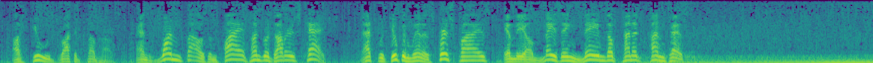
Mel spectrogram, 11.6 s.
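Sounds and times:
speech: 0:00.2 - 0:09.3
full-size motor truck engine rumbling, pulling a space rocket: 0:06.6 - 0:11.6.

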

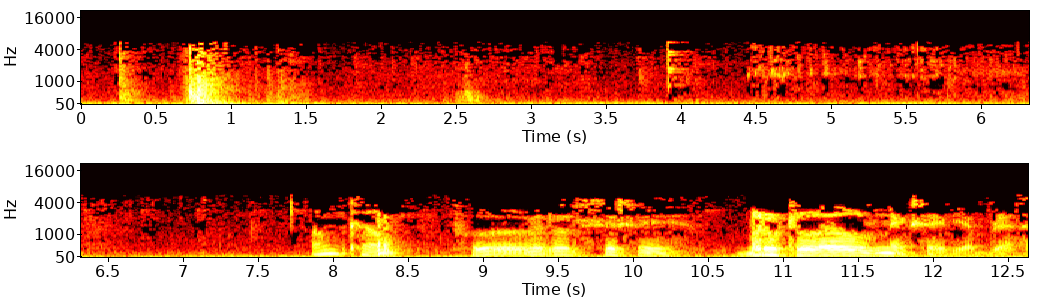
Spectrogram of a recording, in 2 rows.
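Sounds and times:
low steady hum: 0:00.0 - 0:12.6
faint clicks and light knocks: 0:00.1 - 0:04.4, 0:05.5 - 0:08.9
door swinging shut with a muffled thud: 0:00.3 - 0:01.5
speech: 0:07.9 - 0:12.6.

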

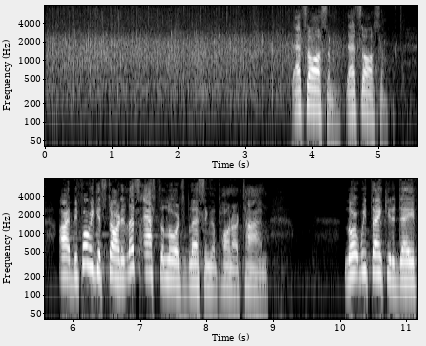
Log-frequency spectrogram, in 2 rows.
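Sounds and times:
church audience clapping to welcome a guest: 0:00.0 - 0:05.4
speech: 0:03.7 - 0:05.2, 0:05.8 - 0:09.1, 0:10.1 - 0:11.1.

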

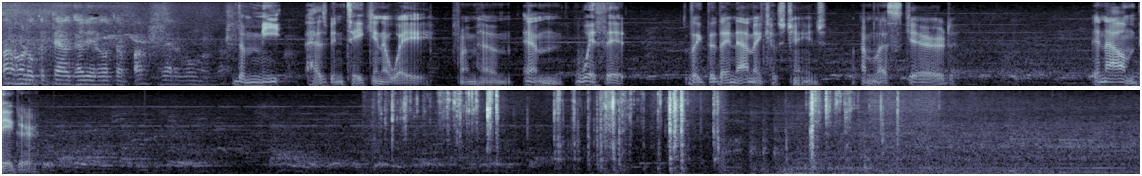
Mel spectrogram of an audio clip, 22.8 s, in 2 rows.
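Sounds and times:
speech: 0:00.0 - 0:09.6, 0:10.9 - 0:11.8
keys jingling: 0:15.0 - 0:20.8
low steady rumble inside a car: 0:16.6 - 0:22.1.

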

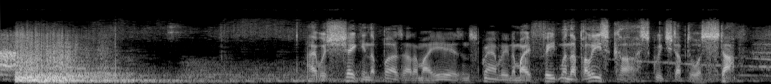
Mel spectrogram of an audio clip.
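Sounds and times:
car bomb explosion: 0:00.0 - 0:04.0
speech: 0:03.1 - 0:07.7.

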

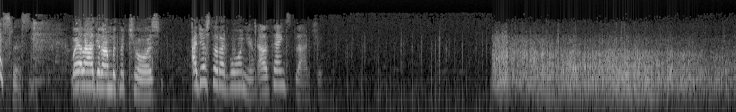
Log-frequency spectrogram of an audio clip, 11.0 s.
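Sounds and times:
speech: 0:00.0 - 0:04.9
storm wind howling: 0:07.3 - 0:11.0.

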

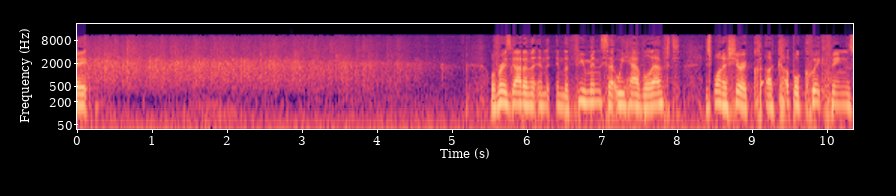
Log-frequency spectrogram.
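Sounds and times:
speech: 0:00.0 - 0:00.3, 0:05.5 - 0:10.3
audience applause: 0:00.0 - 0:05.0.

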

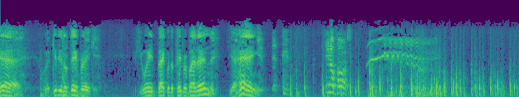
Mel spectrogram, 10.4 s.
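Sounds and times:
speech: 0:00.0 - 0:02.1, 0:02.8 - 0:07.5
galloping hoofbeats of a horse riding away: 0:05.6 - 0:10.3
horse whinnying: 0:07.3 - 0:09.1.

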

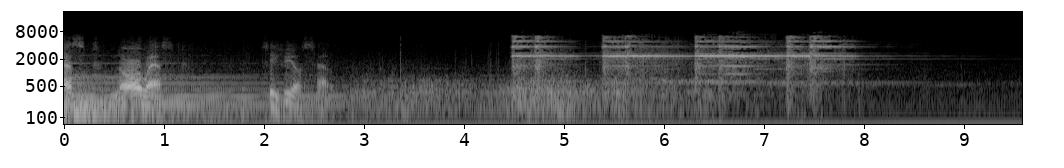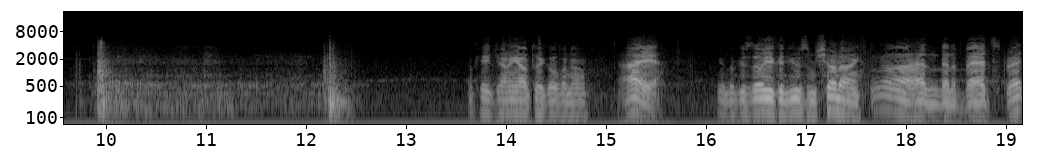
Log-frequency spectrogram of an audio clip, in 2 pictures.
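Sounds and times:
speech: 0:00.0 - 0:01.2, 0:02.0 - 0:02.8, 0:13.8 - 0:19.1
ship's bell striking the hour: 0:04.5 - 0:09.7.

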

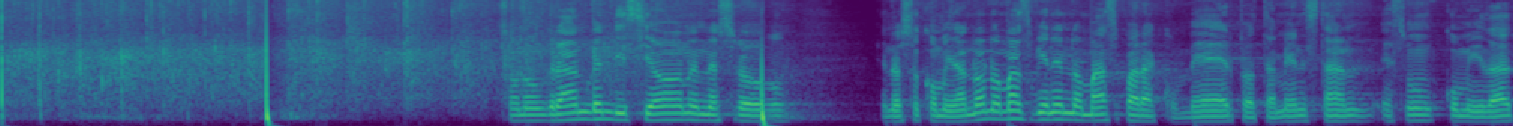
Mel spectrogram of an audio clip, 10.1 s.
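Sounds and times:
audience applause: 0:00.0 - 0:04.7
speech: 0:03.4 - 0:10.0.

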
